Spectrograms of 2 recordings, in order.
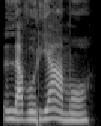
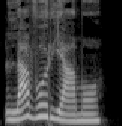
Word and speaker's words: lavoriamo: Listen again to how that's pronounced. – Lavoriamo. – Now, you'll be used to seeing this written down, I-A-M-O, at the end, but notice how it almost sounds like a Y-A-M-O.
